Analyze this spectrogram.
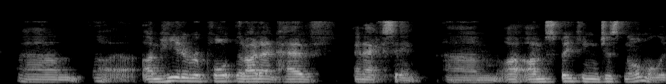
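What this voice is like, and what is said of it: Australian accent. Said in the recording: “I really like this guy's accent ... Zooming to you from tomorrow ... other people in Sydney”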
